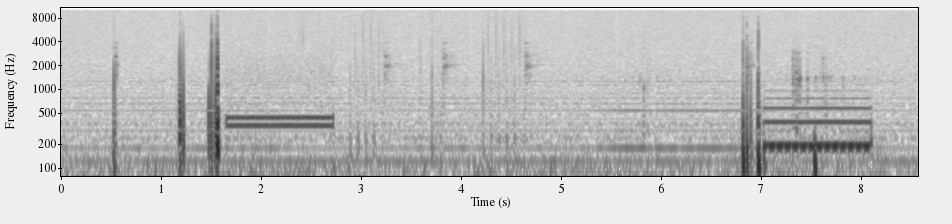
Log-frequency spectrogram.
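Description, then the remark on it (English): Telephone line test sounds from a 703494 coin phone on a common control step-by-step exchange, dialing the local dial pulse test 415: sharp scattered clicks, then a steady electronic tone lasting about a second. Later, more clicks lead into a layered chord of tones, all over a faint background hum. “I'm at a 703494 coin phone. It's common control step-by-step. A local dial pulse test is 415.”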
